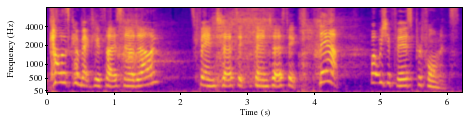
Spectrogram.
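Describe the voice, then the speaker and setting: A woman's voice: on the high side, animated, normal speed, noisy background. A woman hosting a live chat show in a flamboyant way, calling everyone darling. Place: live-streamed studio.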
